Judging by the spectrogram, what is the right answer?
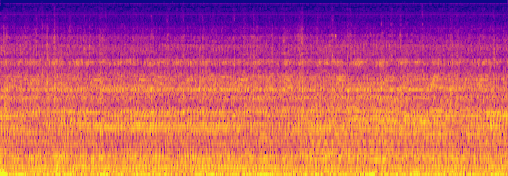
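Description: A boat's engine running steadily, a constant hum with several steady tones in it, with a brief knock right at the start.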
